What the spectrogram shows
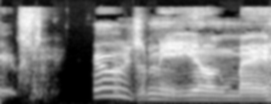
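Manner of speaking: put-on slow, very elderly man voice. Playing a character disguised as a really old man, walking in and addressing a young man: old man voice. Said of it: "disguise self as a really old man".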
